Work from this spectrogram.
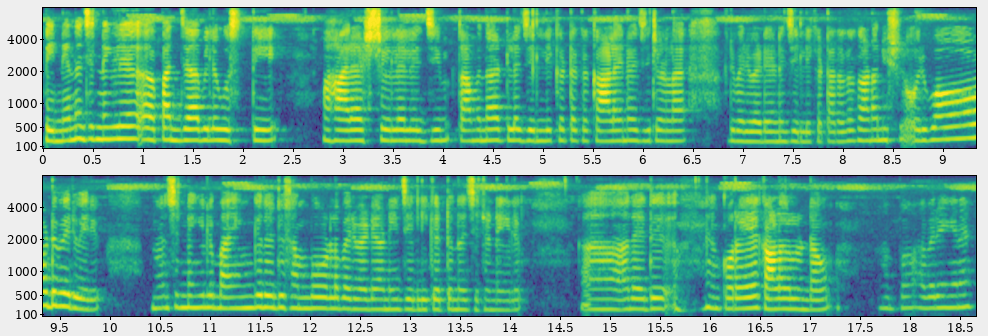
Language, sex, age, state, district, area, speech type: Malayalam, female, 45-60, Kerala, Wayanad, rural, spontaneous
